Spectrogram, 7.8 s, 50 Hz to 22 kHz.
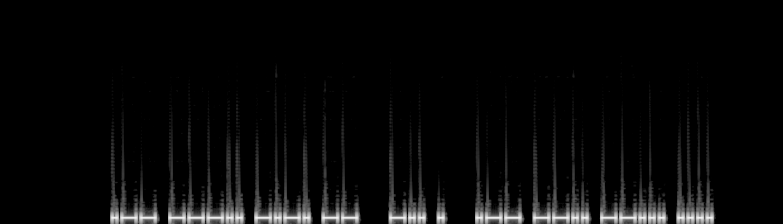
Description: Morse code, heard as a keyed tone, about 25 wpm, 700 Hz. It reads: W8CM DE WZ7H
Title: USA Callsign DE Callsign - 4 Characters - 25wpm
